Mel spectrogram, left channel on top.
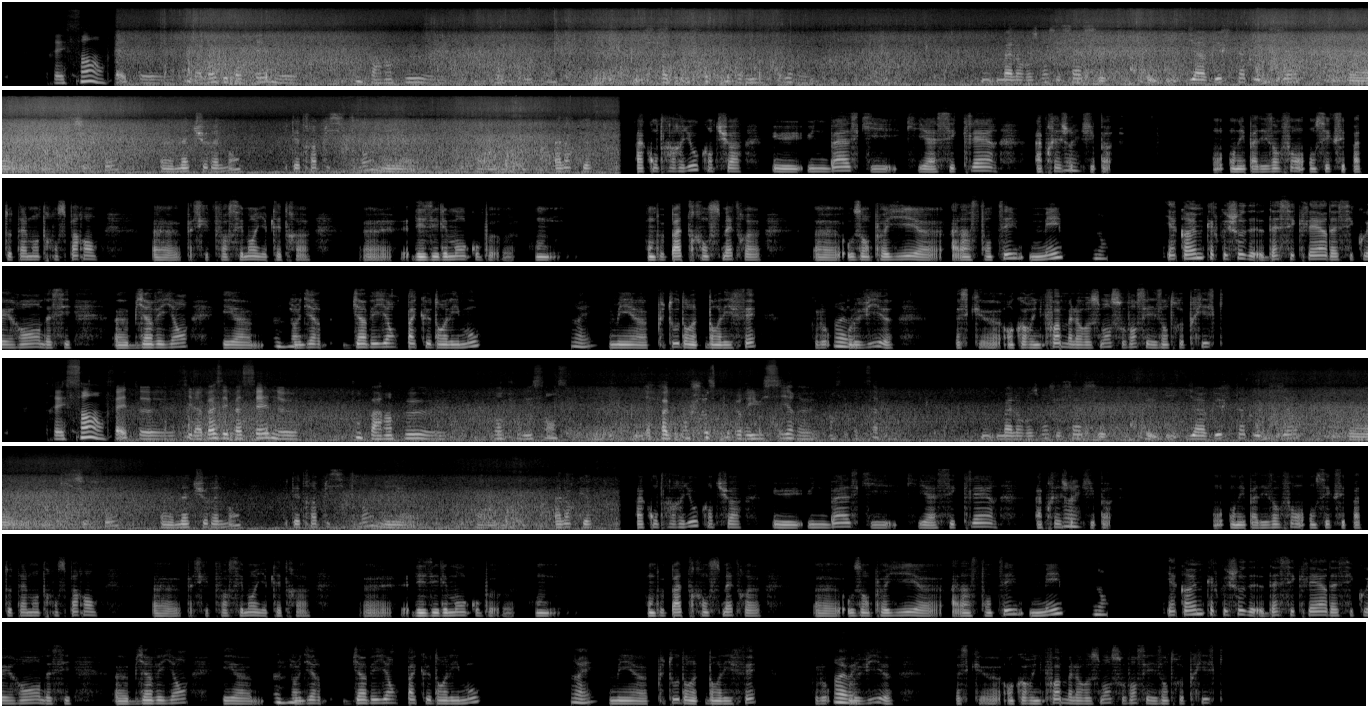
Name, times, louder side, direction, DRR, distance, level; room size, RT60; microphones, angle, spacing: voice 1, 0.5-3.0 3.5-4.6 4.9-6.1 6.4-8.2 8.5-8.8 11.4-11.5 24.3-24.4 38.2-38.4 43.7-44.0 46.7-46.9 49.3-49.6, right 4 dB, 25° right, 0.3 m, -30 dB
sound 1, 1.1-19.8, left 8 dB, 85° left, 0.7 m, -32 dB
voice 2, 6.3-6.7 9.8-16.2 16.6-17.9 18.4-18.9 19.2-19.6 20.0-24.8 25.8-28.5 28.8-30.6 30.9-32.9 33.8-35.1 35.4-37.9 39.0-43.6 43.9-44.2 44.5-45.8 47.0-48.5 49.1-50.1 50.5-53.2, left 2 dB, 50° left, 3.3 m, -32 dB
head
